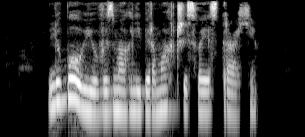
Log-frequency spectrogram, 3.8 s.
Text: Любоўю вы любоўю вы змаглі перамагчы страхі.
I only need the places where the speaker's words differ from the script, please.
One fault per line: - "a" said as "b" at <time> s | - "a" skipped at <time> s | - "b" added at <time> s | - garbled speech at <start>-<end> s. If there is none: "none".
- "любоўю вы" skipped at 1.4 s
- "свае" added at 2.4 s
